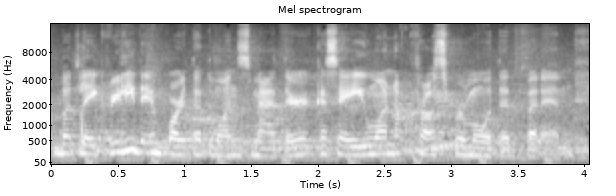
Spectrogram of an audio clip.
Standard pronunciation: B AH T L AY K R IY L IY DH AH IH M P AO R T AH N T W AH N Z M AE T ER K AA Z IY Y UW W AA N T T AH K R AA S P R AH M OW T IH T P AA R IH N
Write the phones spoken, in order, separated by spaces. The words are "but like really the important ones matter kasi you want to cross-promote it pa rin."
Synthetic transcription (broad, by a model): B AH T L AY K R IY L IY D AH IH M P AO R T AH N T W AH N S M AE T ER K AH S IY Y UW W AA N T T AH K R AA S P R AH M OW T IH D P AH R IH N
